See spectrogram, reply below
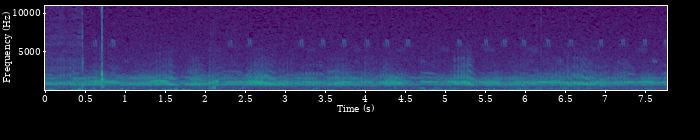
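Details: Huge flocks of common cranes, estimated at over 40,000, lifting off in the evening toward roosts after feeding in the Great Rann of Kutch grassland in January 2013: a loud, throbbing wall of overlapping rolling trumpeting calls.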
